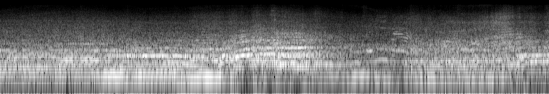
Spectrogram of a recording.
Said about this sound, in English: Let's hear the engine roaring.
